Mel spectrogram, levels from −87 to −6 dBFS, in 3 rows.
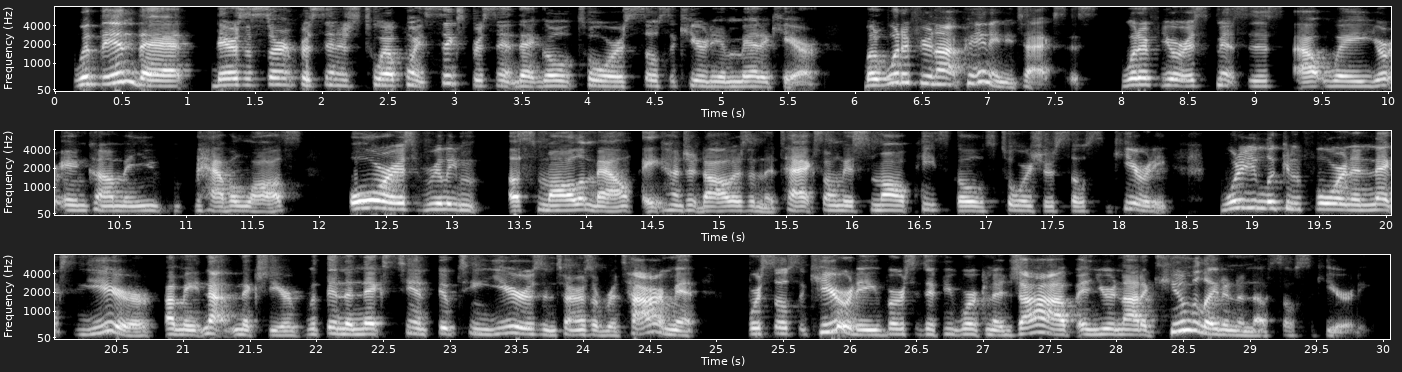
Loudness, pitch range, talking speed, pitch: -16 LUFS, 175-225 Hz, 190 wpm, 190 Hz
